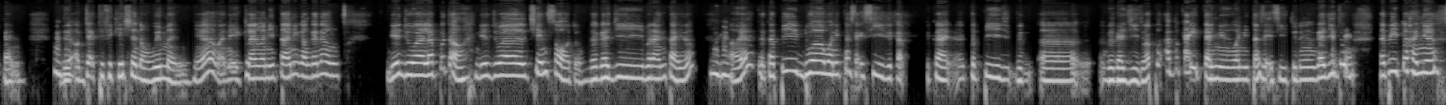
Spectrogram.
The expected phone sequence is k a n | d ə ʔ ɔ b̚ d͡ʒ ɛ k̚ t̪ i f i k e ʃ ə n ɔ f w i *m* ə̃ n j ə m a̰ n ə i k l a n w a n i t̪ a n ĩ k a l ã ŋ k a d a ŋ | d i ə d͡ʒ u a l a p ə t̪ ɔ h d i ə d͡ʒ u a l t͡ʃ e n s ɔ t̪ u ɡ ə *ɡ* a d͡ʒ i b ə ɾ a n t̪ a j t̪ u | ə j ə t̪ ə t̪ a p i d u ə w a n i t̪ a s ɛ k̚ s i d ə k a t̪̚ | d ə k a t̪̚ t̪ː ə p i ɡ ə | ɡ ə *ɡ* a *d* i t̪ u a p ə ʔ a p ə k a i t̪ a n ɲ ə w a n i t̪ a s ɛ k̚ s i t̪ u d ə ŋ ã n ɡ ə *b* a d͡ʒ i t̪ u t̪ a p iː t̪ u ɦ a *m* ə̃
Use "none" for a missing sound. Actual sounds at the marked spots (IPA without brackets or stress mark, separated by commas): m, ɡ, ɡ, d͡ʒ, ɡ, ɲ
